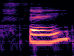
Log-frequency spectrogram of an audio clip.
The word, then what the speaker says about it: fait: And the forms of faire are je fais, tu fais, il or elle fait. It's pronounced the same, but it ends with a T.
